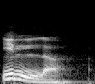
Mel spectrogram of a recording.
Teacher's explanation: kasrah bunyi i, bukan bunyi e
